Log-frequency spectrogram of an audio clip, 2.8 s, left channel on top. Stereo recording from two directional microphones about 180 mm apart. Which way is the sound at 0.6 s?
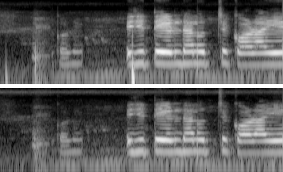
Centre (ahead or behind).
